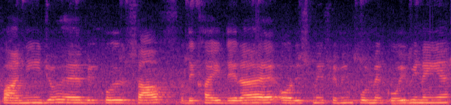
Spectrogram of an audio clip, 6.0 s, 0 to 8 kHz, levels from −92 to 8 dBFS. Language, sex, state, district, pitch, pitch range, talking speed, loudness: Hindi, female, Rajasthan, Jaipur, 195 Hz, 190-205 Hz, 180 wpm, -17 LUFS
